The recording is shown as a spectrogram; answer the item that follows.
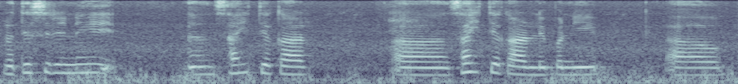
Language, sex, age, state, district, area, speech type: Nepali, female, 18-30, West Bengal, Darjeeling, urban, spontaneous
